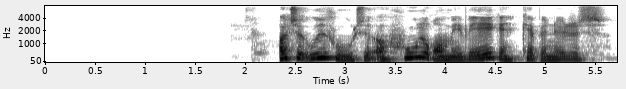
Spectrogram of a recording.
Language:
Danish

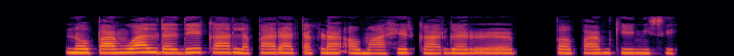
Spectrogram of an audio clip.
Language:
Pashto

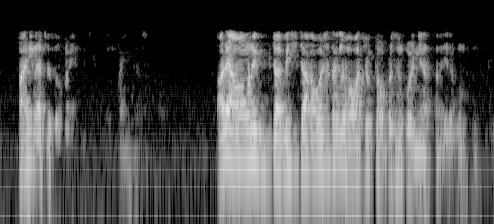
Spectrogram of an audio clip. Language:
Bangla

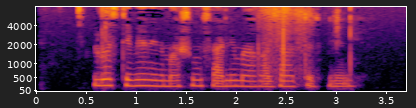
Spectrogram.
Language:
Pashto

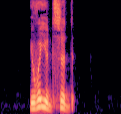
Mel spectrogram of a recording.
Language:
Kabyle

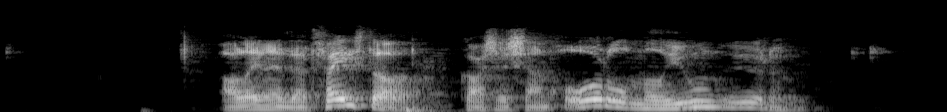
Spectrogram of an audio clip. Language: Western Frisian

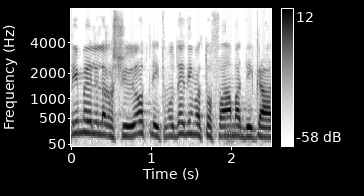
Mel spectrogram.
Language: Hebrew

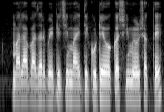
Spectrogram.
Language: Marathi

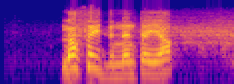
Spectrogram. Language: Kabyle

